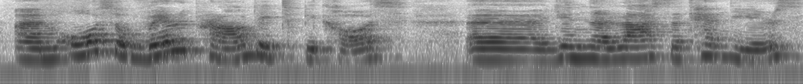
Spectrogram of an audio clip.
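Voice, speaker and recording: Over noticeable background noise and audible room echo, a woman at medium pitch speaks very slowly in a Chinese accent. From China. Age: 70s. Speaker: doctor of Chinese medicine. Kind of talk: monologue to camera. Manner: halting.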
